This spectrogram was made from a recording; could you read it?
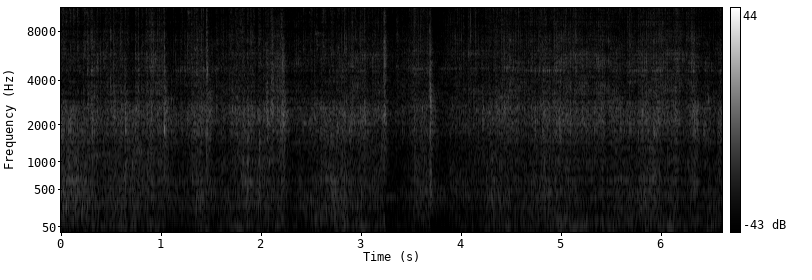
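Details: Old Sears three-speed bike with a Shimano 3-speed hub, freshly oiled and turned through its gears. Fast, even, dry clicking from the hub pawls while coasting, with a few louder clacks: a clean, healthy freewheel.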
